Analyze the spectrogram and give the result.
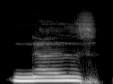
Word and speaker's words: Nussbaum: Break it into two syllables and say it softly. Nussbaum.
